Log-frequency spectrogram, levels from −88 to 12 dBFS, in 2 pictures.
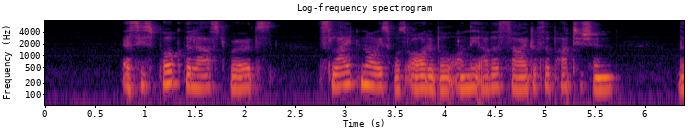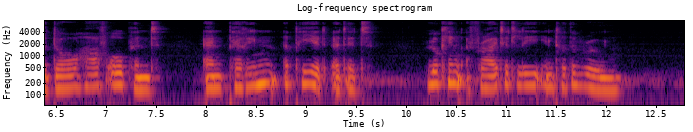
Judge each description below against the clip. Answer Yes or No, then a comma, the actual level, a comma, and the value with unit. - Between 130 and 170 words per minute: Yes, average, 150 wpm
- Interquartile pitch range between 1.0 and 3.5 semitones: Yes, average, 2.7 semitones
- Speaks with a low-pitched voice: No, medium, 160 Hz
